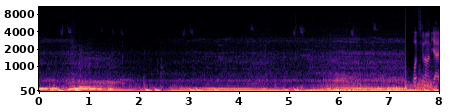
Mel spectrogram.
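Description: Ferrari mid-engine V8 sports car running at low speed, with a brief rise in revs about a second in. The sound cuts off suddenly near the end.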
